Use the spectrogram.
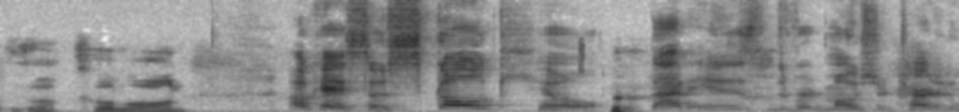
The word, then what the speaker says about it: Schuylkill: It's actually Skullkill.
